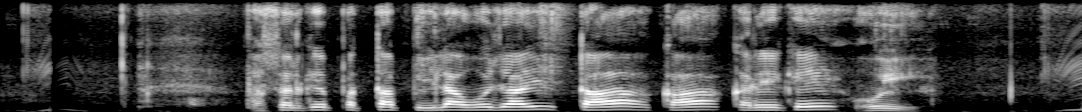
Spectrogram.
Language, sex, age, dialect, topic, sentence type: Bhojpuri, male, 36-40, Northern, agriculture, question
